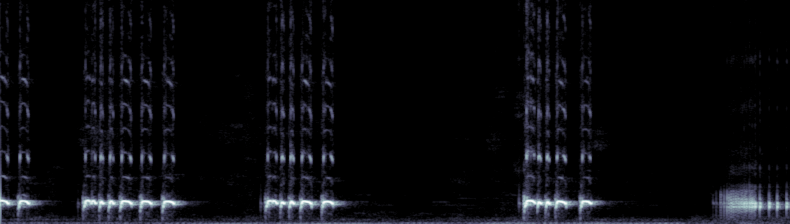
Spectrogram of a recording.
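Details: Local zebra dove singing to challenge a rival into answering, with repeated bursts of fast, stuttering, resonant coos spaced by pauses, and a soft low hum in the background.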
